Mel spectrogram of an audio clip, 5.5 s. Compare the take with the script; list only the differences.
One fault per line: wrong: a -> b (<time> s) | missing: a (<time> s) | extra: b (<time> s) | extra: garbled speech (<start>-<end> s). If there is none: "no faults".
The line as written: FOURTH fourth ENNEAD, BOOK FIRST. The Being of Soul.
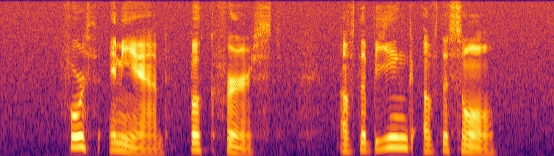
missing: fourth (1.0 s)
extra: Of (3.4 s)
extra: the (4.4 s)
